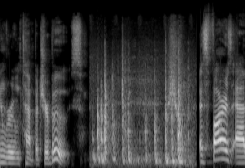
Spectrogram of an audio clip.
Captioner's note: silly crunching noises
